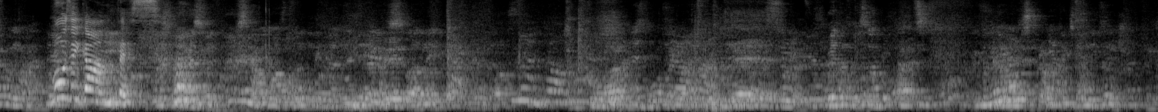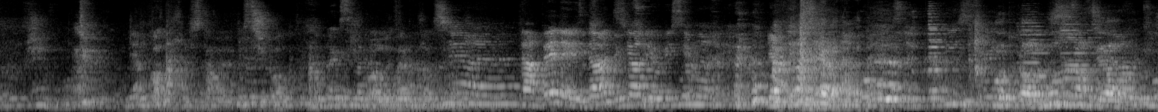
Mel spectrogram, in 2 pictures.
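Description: Accordions play a lively tune.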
